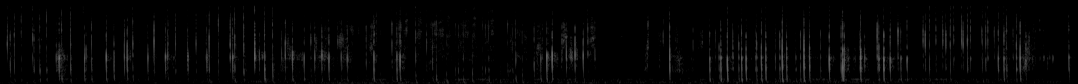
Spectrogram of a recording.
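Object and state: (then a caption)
Plastic lotion tube. Long acrylic nails rapidly tap and scratch a hand-sized, soft plastic Palmer's cocoa butter cream tube, working over its printed surface and crimped end. The result is dozens of quick, dry, bright clicks with no ring, layered over a crinkly, scratchy hiss. The sound is quiet and close, with almost no low end.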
